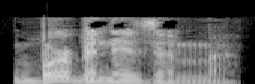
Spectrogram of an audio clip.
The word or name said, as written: bourbonist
